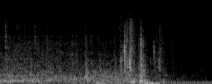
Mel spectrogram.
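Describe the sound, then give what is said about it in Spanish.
A door is pushed shut with a short rumbling slide and a soft thud, after which all falls quiet. “Cierra la puerta.”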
